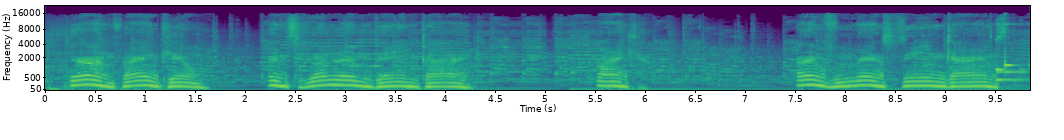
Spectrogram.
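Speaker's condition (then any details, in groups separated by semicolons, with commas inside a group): ALS; stem cell treatment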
